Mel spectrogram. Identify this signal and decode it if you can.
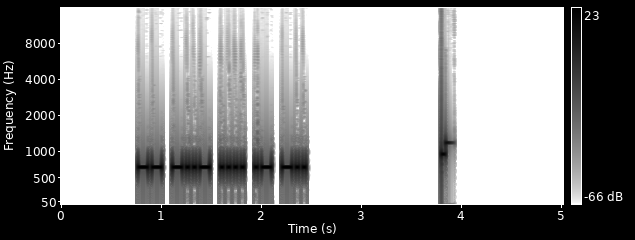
Morse code, heard as a keyed tone, about 36 wpm, 700 Hz. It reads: MXHAD
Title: Code Groups - 5 Letters - 35wpm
